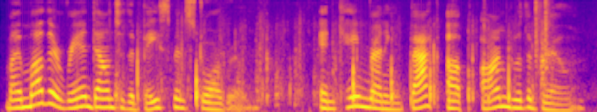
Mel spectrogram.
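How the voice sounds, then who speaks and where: A woman reading a rhyming children's bedtime story aloud in an expressive storytelling style. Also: medium pitch, normal speed, a little hiss or hum.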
